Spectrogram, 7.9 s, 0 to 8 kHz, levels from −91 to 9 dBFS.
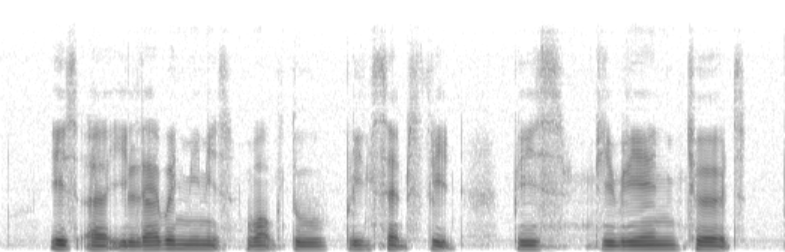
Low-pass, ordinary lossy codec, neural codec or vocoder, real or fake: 7.2 kHz; none; none; real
